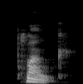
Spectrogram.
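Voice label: "plunk", Australian English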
